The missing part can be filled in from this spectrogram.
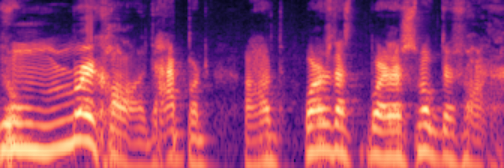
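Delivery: loud, silly, cartoonish put-on goofy voice. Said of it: "I think I'm doing too too like goofy of voices".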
